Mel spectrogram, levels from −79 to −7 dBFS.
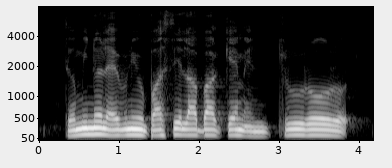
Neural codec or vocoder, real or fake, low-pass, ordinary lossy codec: none; real; 7.2 kHz; none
